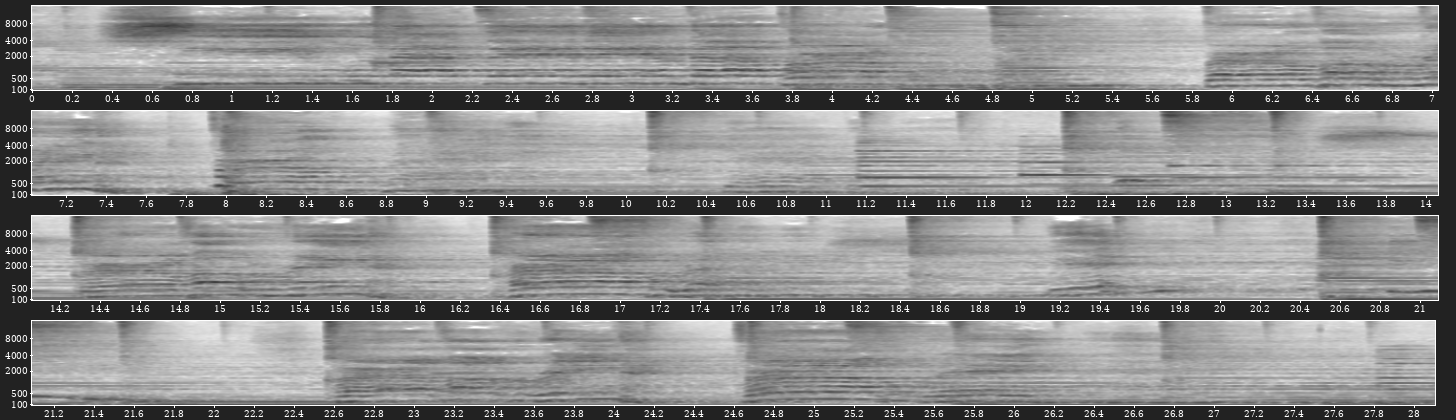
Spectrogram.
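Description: Live rock performance of a slow song: a male lead singer over a rock band with an orchestra of strings and saxophones, the chords and bass held and changing every few seconds.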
